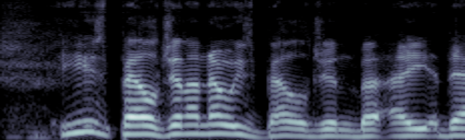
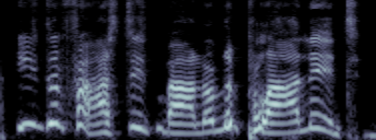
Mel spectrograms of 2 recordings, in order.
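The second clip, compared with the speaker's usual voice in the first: high, hammed-up German accent; 11 semitones higher than usual. Repeating De Bruyne's line in a mock German accent. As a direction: overdo the German accent again. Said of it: "But in a German accent".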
